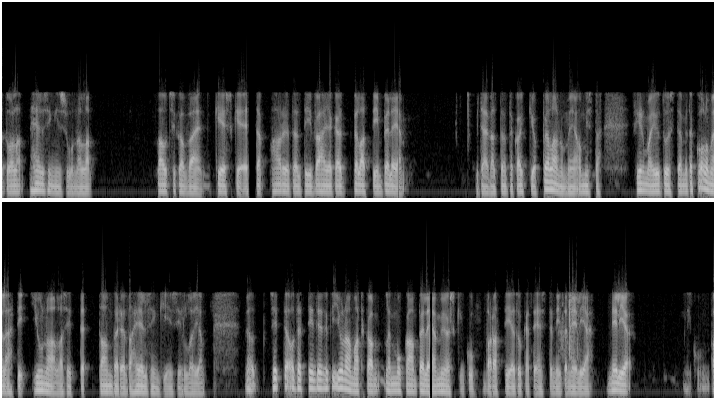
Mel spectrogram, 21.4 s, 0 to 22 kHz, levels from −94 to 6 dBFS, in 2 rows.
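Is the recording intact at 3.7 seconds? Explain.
No, there's packet loss filled with silence from 3.70 to 3.76 s, after "väen kesken": lost packets became a hard-edged gap before "harjoiteltiin vähän ja pelattiin".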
